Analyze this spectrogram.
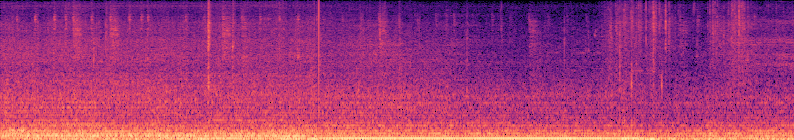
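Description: Car driving, heard from inside the cabin: a steady low rumble of engine and road noise that deepens about three seconds in.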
